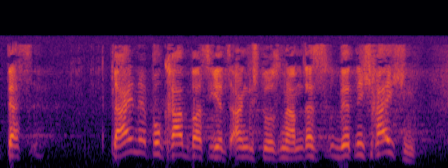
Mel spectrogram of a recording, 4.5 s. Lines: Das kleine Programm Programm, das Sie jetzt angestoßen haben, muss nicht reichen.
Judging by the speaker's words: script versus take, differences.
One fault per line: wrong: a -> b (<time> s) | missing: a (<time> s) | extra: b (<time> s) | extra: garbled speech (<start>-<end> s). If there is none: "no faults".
missing: Programm (1.9 s)
wrong: muss -> wird (3.0 s)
